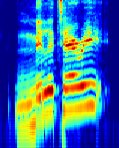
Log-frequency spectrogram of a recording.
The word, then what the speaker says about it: military: Military is different, right? Can But I? you said it correctly. You said military. The middle syllable is this sound, right? Military.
